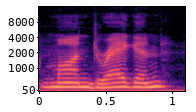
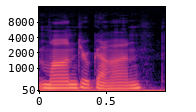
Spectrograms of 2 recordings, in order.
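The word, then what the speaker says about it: Mondragón: Which looks like Mondragon. – Yes, it looks like Mondragon, but they pronounce it Mondragon.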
